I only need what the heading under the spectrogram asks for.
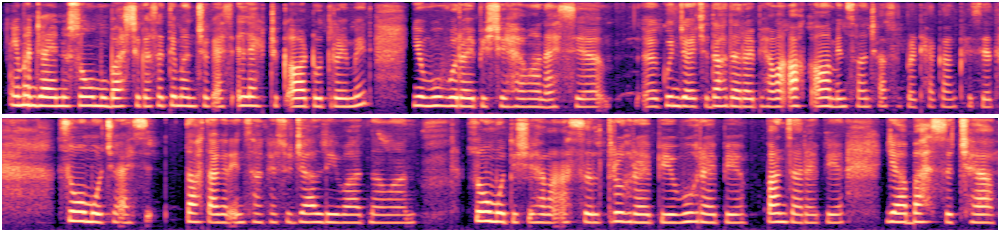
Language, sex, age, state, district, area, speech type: Kashmiri, female, 45-60, Jammu and Kashmir, Ganderbal, rural, spontaneous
